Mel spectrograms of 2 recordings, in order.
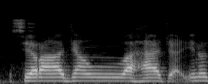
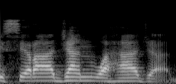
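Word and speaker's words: سراجا وهاجا: So, sirajan wahaja. They don't know that's idgham. But they don't say sirajan wahaja. They don't pronounce that noon.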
